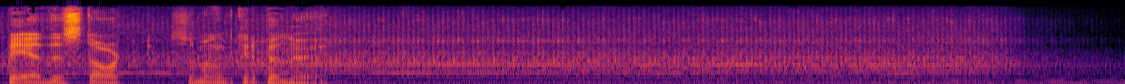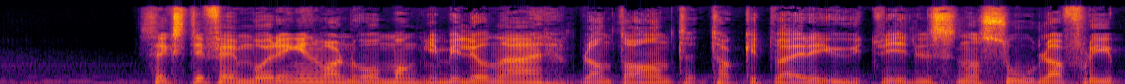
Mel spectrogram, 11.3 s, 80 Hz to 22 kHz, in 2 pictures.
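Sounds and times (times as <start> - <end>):
speech: 0.0 - 1.8, 6.4 - 11.2
tractor engine idling and chugging: 0.0 - 5.8.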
